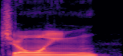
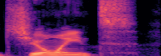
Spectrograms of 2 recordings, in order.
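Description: First: The word ends without a T sound. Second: The word ends with a clear T sound.

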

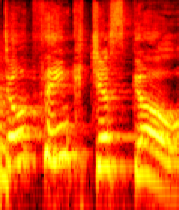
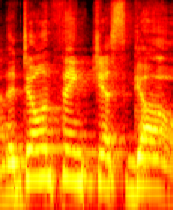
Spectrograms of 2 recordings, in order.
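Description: First: It is said with much more vigor. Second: It is said with little energy.

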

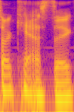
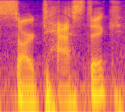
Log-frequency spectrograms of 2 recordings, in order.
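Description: First: The middle syllable starts with a k sound. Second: The middle syllable starts with a t sound. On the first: The speaker calls it right. "well, it's sarcastic" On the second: The speaker calls it wrong. "She says sartastic"

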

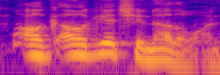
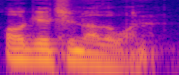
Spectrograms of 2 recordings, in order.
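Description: First: It is said warmly, with an apologetic feeling. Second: It is said flatly, with no apologetic feeling. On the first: The speaker feels sorry about the listener's loss. The speaker calls it right. "some sort of empathy" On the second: The speaker does not care about the listener's loss. The speaker calls it wrong. "just completely matter of fact"

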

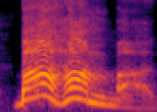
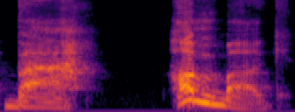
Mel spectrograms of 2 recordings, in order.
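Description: First: Bah is a full, deliberate exclamation. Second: Bah is a casual, dismissive grunt.

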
